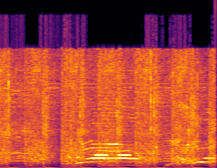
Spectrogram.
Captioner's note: laughter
